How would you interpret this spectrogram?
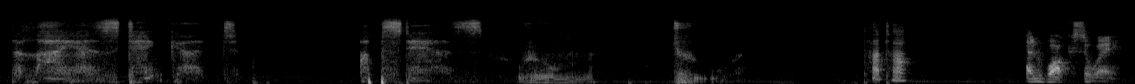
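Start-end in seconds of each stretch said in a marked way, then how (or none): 0.1-9.1 slow, hushed, leaned-in whisper. Voicing a figure who leans in to give information: whispering. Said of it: "He leans in and whispers".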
